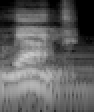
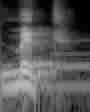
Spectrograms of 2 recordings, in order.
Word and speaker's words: myth: It's not meat. That is where I was confused. Pronunciation. See how much difference it can make. So there is no word like meat. It is myth.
